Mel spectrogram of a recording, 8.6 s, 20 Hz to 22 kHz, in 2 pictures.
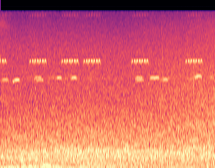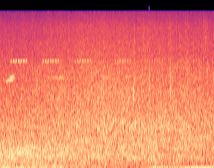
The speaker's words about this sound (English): Hopefully you can hear that water flow. It's the morning of day 2, and we are standing on the, I guess I'm standing on the bank of the Rio Grande River.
